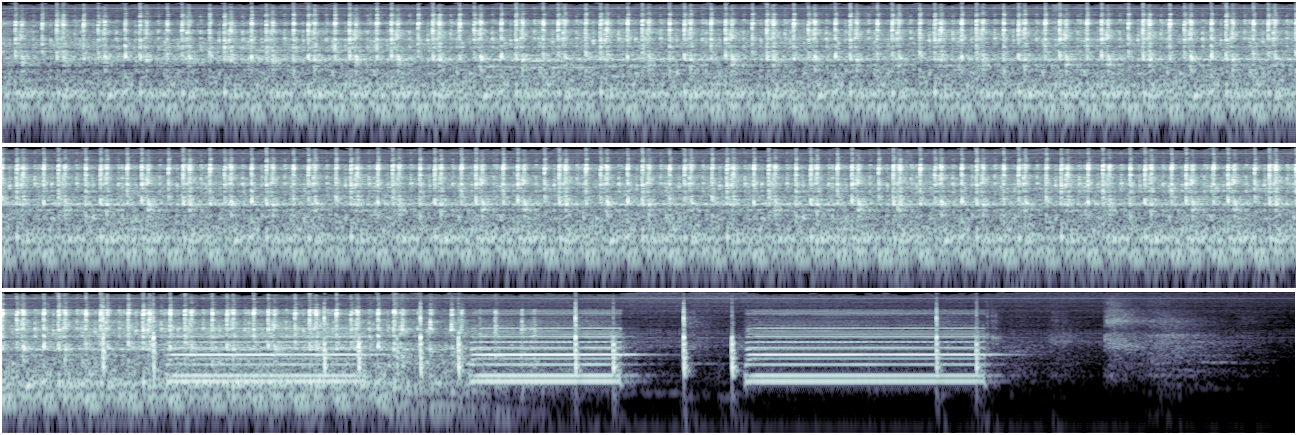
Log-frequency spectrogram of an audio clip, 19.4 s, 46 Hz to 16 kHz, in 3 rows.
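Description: Sense Innovations ESS DUAL engine sound simulator in a Traxxas TRX-4 Sport crawler, playing a steady idling engine sound through its two speakers. Near the end the engine sound stops and the unit's simulated horn honks three times, the last honk the longest.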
